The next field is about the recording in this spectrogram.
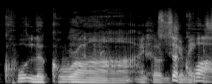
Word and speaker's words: LaCroix: Yes, and it's exactly, like, no, the LaCroix website literally says it rhymes with the term enjoy. So you can say enjoy LaCroix.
